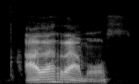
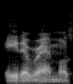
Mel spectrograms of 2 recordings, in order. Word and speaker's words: Adda Ramos: Her name is Ada Ramos, like I would pronounce it in Spanish because that's Ada Ramos for those of you.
